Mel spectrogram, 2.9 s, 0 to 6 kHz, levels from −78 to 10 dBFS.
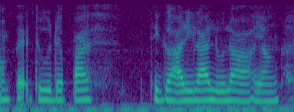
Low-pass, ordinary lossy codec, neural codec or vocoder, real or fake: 5.4 kHz; Opus, 64 kbps; none; real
